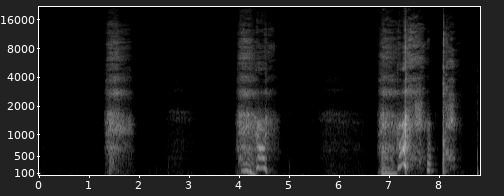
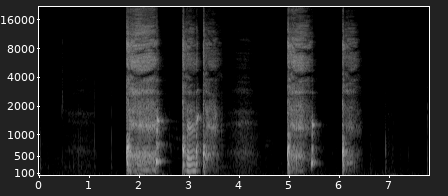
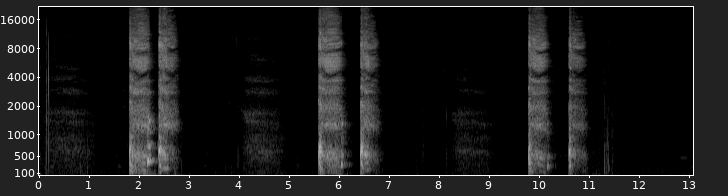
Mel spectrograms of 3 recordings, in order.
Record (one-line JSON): {"exhalation_length": "8.8 s", "exhalation_amplitude": 5250, "exhalation_signal_mean_std_ratio": 0.32, "cough_length": "7.8 s", "cough_amplitude": 6133, "cough_signal_mean_std_ratio": 0.38, "three_cough_length": "13.1 s", "three_cough_amplitude": 5165, "three_cough_signal_mean_std_ratio": 0.3, "survey_phase": "beta (2021-08-13 to 2022-03-07)", "age": "45-64", "gender": "Female", "wearing_mask": "No", "symptom_none": true, "symptom_onset": "4 days", "smoker_status": "Ex-smoker", "respiratory_condition_asthma": false, "respiratory_condition_other": false, "recruitment_source": "REACT", "submission_delay": "6 days", "covid_test_result": "Negative", "covid_test_method": "RT-qPCR", "influenza_a_test_result": "Negative", "influenza_b_test_result": "Negative"}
